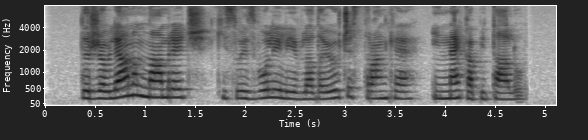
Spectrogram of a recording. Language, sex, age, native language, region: Slovenian, female, 18-29, Slovenian, Drava region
